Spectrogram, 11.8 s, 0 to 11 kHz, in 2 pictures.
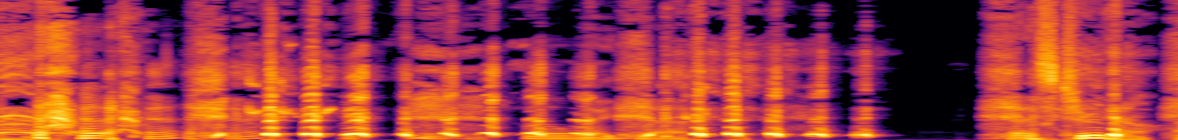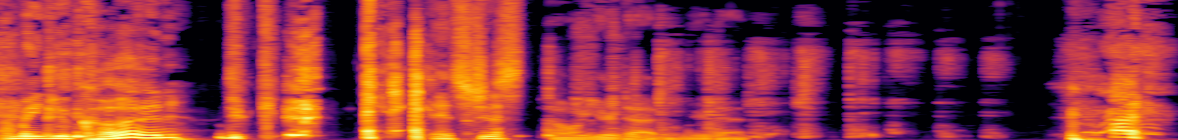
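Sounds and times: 
laughter: 0:00.0 - 0:04.4, 0:05.0 - 0:11.7
speech: 0:00.2 - 0:03.7, 0:05.1 - 0:07.3, 0:08.1 - 0:09.9, 0:11.2 - 0:11.7
cough tangled with a hiccup: 0:07.5 - 0:08.2.

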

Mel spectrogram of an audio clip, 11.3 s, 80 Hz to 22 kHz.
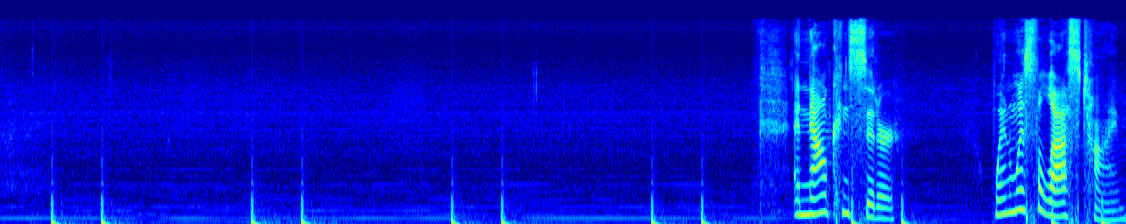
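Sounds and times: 
low sustained hum: 0:00.0 - 0:11.2
slow deep heartbeat: 0:00.5 - 0:01.3, 0:02.6 - 0:03.3, 0:04.5 - 0:05.3, 0:06.6 - 0:07.3, 0:08.6 - 0:09.3
speech: 0:08.0 - 0:09.1, 0:10.0 - 0:11.2.

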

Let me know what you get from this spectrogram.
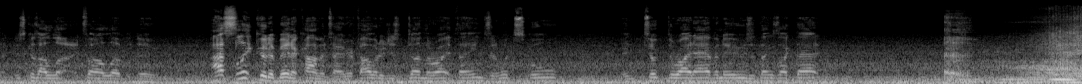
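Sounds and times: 
speech: 0:00.2 - 0:08.4, 0:09.4 - 0:09.9
Ford Mustang with fart muffler exhaust revving: 0:09.3 - 0:10.8.

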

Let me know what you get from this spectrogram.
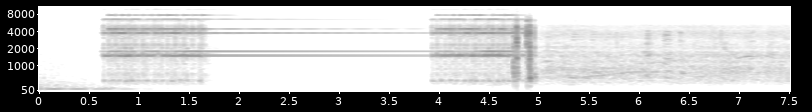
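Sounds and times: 
home telephone with call-tracing equipment ringing for an incoming call: 0:00.6 - 0:05.0.

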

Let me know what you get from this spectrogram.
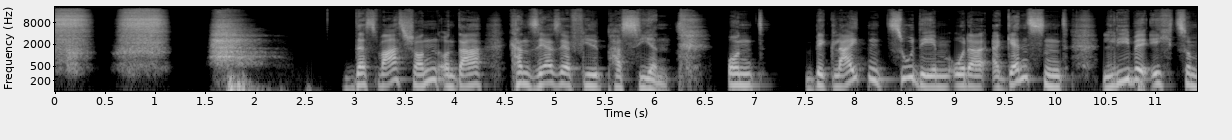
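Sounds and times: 
person breathing in and out through the mouth: 0:00.0 - 0:02.4, 0:10.2 - 0:10.5
speech: 0:02.9 - 0:11.4.

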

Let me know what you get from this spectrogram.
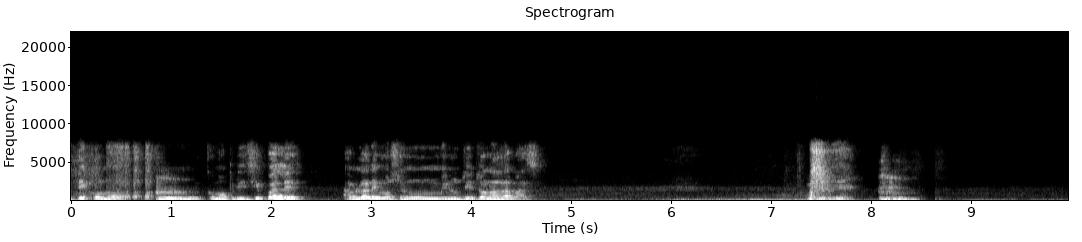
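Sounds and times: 
speech: 0:00.0 - 0:04.8
person sneezing: 0:07.3 - 0:08.5.

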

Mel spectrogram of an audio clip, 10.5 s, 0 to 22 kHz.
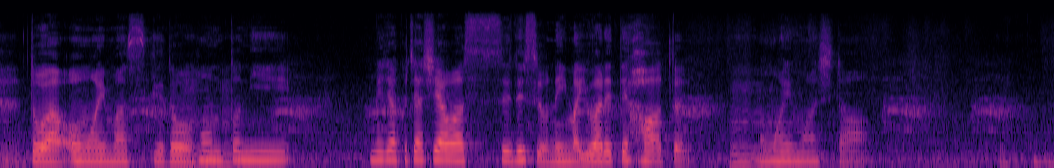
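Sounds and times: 
steady low hum: 0:00.0 - 0:10.5
speech: 0:00.3 - 0:03.0, 0:03.7 - 0:08.8
crow cawing: 0:01.3 - 0:04.1, 0:06.8 - 0:07.2, 0:08.8 - 0:10.3.

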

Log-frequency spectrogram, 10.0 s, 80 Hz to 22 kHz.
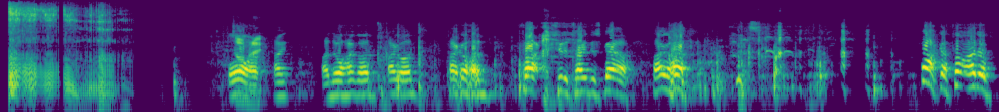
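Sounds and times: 
loud buzzy fart sound effect: 0:00.0 - 0:01.4
speech: 0:02.3 - 0:07.8, 0:09.3 - 0:09.9
laughter: 0:05.3 - 0:06.0, 0:07.3 - 0:09.1.

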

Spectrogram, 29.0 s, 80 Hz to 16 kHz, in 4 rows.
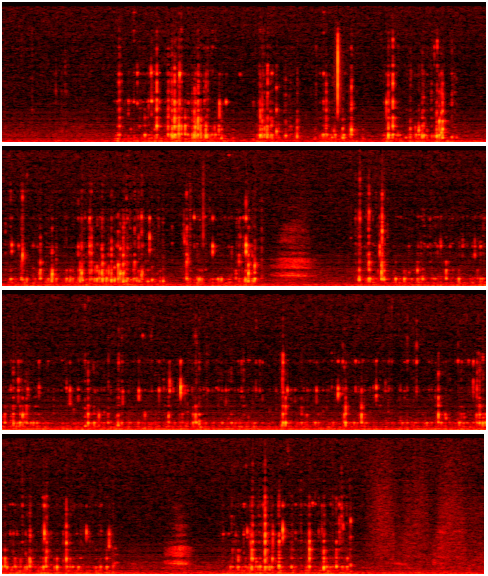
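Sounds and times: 
breath blown bubbling through lime water: 0:01.7 - 0:11.2, 0:12.5 - 0:23.5, 0:25.0 - 0:27.1.

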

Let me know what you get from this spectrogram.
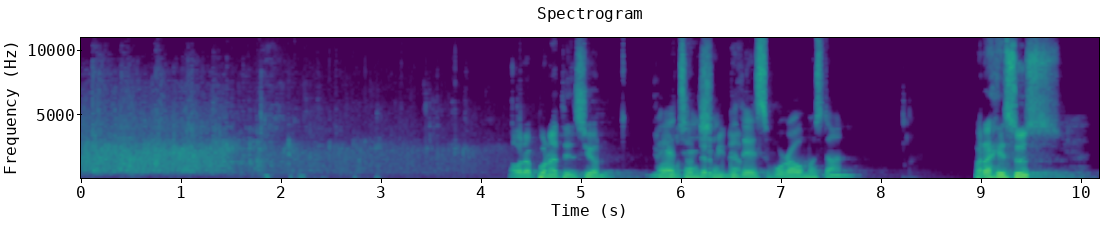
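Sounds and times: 
individual claps: 0:00.0 - 0:04.3
crowd applauding: 0:00.0 - 0:04.7
speech: 0:04.3 - 0:07.8, 0:09.0 - 0:09.8.

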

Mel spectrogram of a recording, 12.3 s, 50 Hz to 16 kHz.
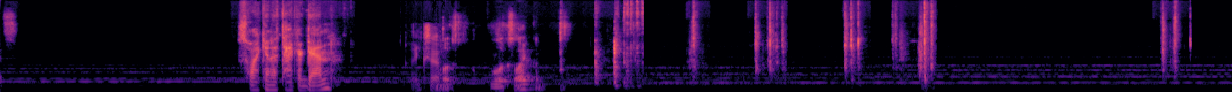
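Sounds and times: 
speech: 0:00.0 - 0:00.3, 0:02.4 - 0:03.5, 0:04.1 - 0:05.5
typing on a computer keyboard: 0:06.0 - 0:06.4, 0:07.6 - 0:09.4, 0:11.6 - 0:11.9.

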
